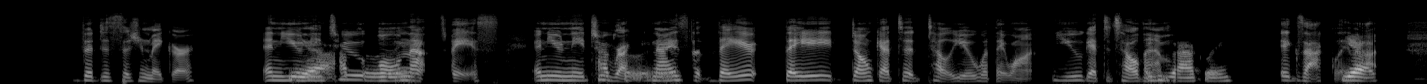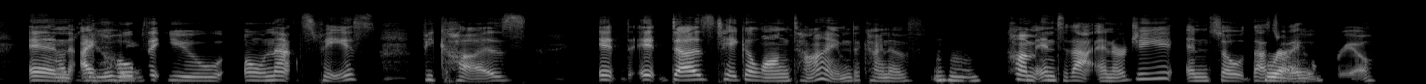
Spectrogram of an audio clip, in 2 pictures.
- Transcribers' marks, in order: tapping; other background noise
- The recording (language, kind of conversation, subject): English, unstructured, How can couples find the right balance between independence and closeness?
- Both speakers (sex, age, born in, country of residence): female, 20-24, United States, United States; female, 35-39, United States, United States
